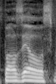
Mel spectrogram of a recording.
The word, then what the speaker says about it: Barzeros: Yes, Barzeros.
